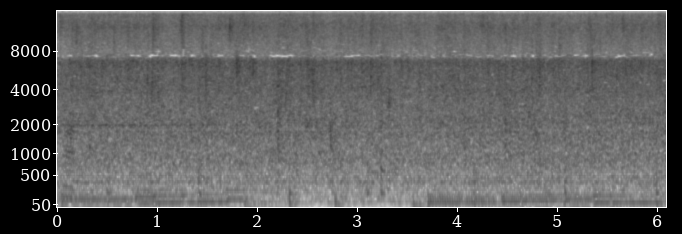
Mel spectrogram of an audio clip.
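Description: Heavy rain falling steadily with no wind, splashing on the concrete yard and streaming off the roof edges, as a dense, even hiss.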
